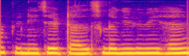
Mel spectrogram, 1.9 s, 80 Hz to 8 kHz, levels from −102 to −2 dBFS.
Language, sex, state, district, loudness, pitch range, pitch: Hindi, female, Jharkhand, Ranchi, -9 LUFS, 235-240 Hz, 235 Hz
